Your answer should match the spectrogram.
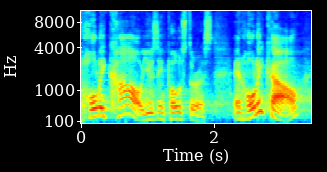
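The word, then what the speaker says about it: Holy Kaw: cow is k-a-w and the reason why it's k-a-w is because holy c-o-w was taken but my name is kawasaki and so i thought that's funny i'll make it holy k-a-w and it'll be pronounced holy cow but lots of people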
